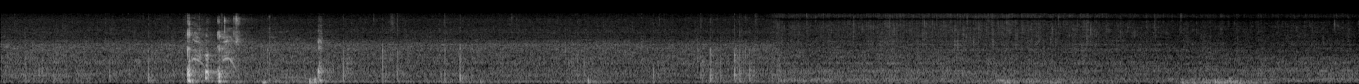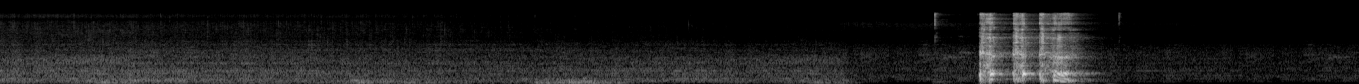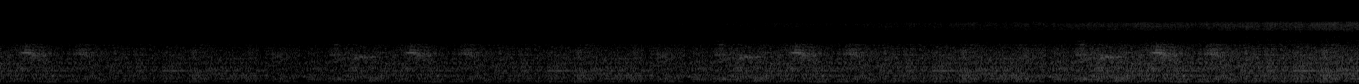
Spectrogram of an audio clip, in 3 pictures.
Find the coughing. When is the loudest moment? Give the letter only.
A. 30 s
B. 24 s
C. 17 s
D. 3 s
B.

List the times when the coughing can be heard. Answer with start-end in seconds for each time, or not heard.
1.9-3.2, 22.9-24.8.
